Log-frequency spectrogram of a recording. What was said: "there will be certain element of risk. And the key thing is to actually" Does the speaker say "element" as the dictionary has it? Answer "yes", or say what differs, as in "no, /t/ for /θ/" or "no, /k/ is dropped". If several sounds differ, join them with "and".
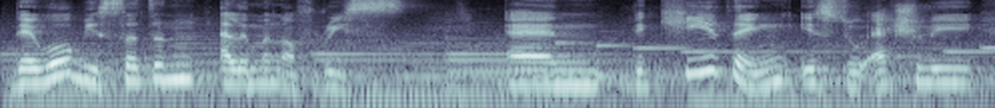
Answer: yes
